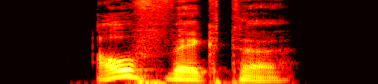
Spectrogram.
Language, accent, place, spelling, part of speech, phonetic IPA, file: German, Germany, Berlin, aufweckte, verb, [ˈaʊ̯fˌvɛktə], De-aufweckte.ogg
- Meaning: inflection of aufwecken: 1. first/third-person singular dependent preterite 2. first/third-person singular dependent subjunctive II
